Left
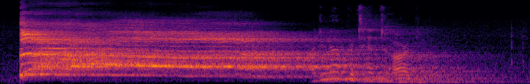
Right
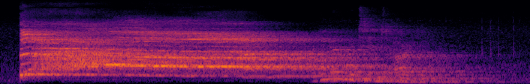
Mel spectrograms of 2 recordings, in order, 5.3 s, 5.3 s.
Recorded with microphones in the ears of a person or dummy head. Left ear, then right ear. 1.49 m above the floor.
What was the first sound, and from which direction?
A scream, 30° left (ahead or behind).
